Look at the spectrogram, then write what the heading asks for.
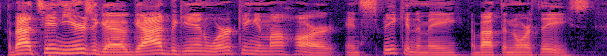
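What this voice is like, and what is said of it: Southern US accent. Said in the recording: “I was a Southern boy, as you can tell. Most people can still tell that. ... my accent's changed ... it's staying”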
